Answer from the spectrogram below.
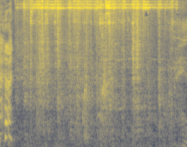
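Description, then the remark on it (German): A metal chain rattles and clinks continuously for a few seconds as it is pulled out while a boat is being moored, bright jingling with a faint whimper at the start. “Dazu nehmen wir die Kette raus.”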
